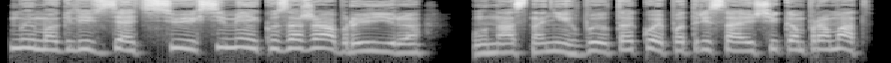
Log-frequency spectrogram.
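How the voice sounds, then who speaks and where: A man's voice: high voice, normal speed, no room sound, clean studio sound, pitched above the performer's own voice, close to an everyday voice. A man voicing a hot-tempered, uncompromising noblewoman who rants with scorn. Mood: indignant. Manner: ranting, scornful.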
